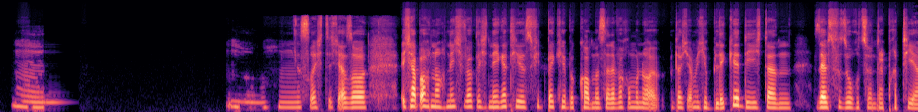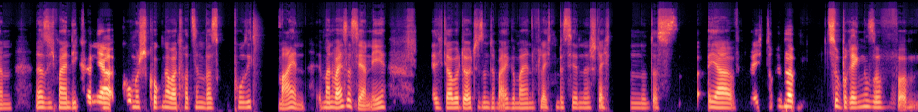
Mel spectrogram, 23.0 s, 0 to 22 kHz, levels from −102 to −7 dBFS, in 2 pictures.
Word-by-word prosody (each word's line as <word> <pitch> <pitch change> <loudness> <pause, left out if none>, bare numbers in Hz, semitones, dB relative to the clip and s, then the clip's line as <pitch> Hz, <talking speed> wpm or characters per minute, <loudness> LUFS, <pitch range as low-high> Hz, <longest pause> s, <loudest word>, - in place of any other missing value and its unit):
Mhm. 220 - -10 2.0
Mhm, 180 -2 -13
hm, 180 -1 -10
ist 185 - 0
richtig. 175 0 -5
Also, 180 +1 +4 0.4
ich 210 - -1
habe 215 - +8
auch 215 - +1
noch 200 -3 -2
nicht 205 0 -4
wirklich 195 -2 -3
negatives 190 0 -1
Feedback 195 -3 -4
hier 195 -1 -4
bekommen. 175 -1 -2
Es 170 -1 0
sind 165 - -1
einfach 175 +1 -4
immer 180 +1 -5
nur 170 - -2
durch 180 -1 -4
irgendwelche 185 -1 -5
Blicke, 165 - +2
die 185 -5 -4
ich 175 - -7
dann 165 -2 +1 0.3
selbst 180 0 +6
versuche 175 -2 -4
zu 170 - 0
interpretieren, 160 -2 -4 0.4
ne? 180 - +1
Also, 180 -2 +1
ich 175 - -8
meine, 175 0 +3
die 175 - -4
können 185 0 0
ja 175 -2 +11
komisch 195 -2 +1
gucken, 190 +1 -1
aber 170 -2 +6
trotzdem 175 +1 -5
was 170 -1 0
Positives 180 +1 -6 0.2
meinen. 165 -1 0 0.2
Man 175 0 0
weiß 180 +6 +5
es 220 - +1
ja 125 -3 +2
nie. 170 +9 -3 0.6
Ich 165 -1 -5
glaube, 170 0 +3
Deutsche 170 +2 +1
sind 175 -1 -6
im 170 - -6
Allgemeinen 165 0 -3
vielleicht - - -6
'n - - -12
bisschen 175 -1 -3
'ne 170 0 -7
schlecht 175 - -5 0.2
ne, 165 -1 -10
das - - 0 0.4
ja 170 -3 +5 0.2
vielleicht - - -6
rüber 215 -1 +9 0.4
zubringen 190 -1 +3
so 185 -1 -1
vom 175 -1 -5
180 Hz, 180 wpm, -23 LUFS, 170-190 Hz, 2.0 s, ja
